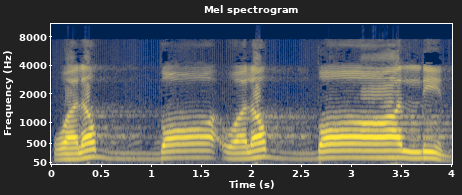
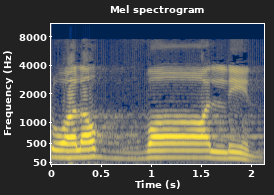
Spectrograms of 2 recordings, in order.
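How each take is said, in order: First: Slow ولا الضالين with emphatic d; slow الضالين, the right dad sound; correct heavy d. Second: Slow ولا الضالين with dh; slow الضالين as the mistake; wrong soft dh. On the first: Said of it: "الصواب". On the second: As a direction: draw out الضالين with the wrong dh sound. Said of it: "بالضاء". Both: Shown as a demonstration.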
